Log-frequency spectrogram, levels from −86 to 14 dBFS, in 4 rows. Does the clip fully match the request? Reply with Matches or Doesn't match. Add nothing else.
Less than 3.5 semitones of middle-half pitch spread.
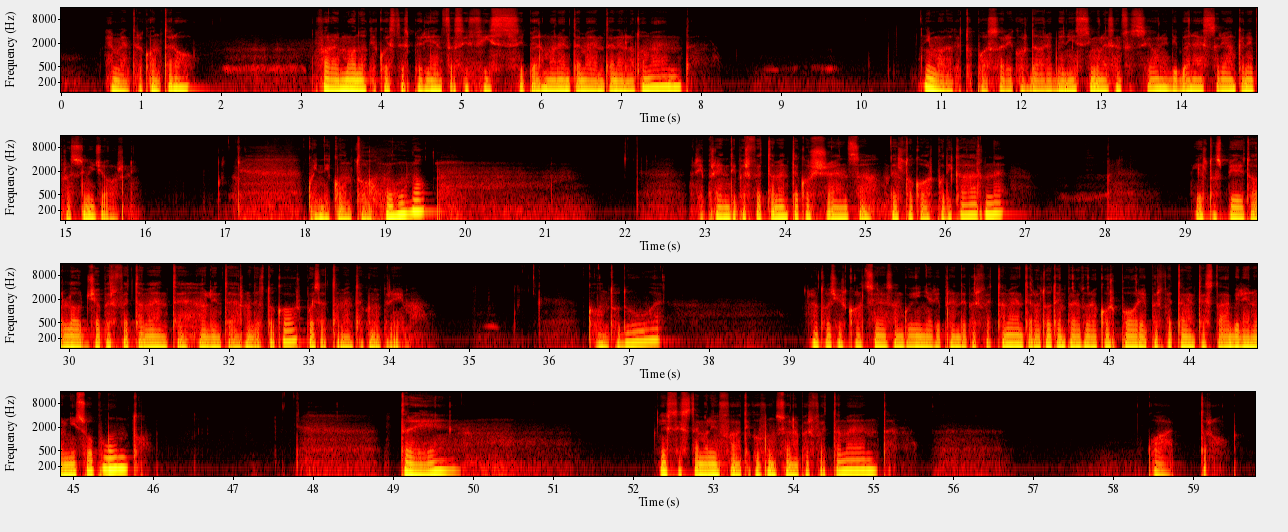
Matches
